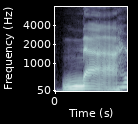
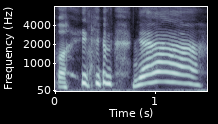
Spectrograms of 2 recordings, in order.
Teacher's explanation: those vowels are often drawn out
